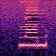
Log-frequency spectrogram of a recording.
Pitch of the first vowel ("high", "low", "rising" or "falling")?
high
